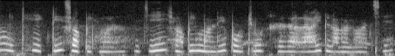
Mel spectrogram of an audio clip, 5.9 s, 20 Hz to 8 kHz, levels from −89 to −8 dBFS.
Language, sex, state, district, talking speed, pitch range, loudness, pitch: Bengali, female, West Bengal, North 24 Parganas, 140 wpm, 260-305 Hz, -22 LUFS, 285 Hz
